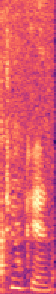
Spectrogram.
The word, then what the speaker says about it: toucan: This large bird is called the toucan. Rhymes with you can.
